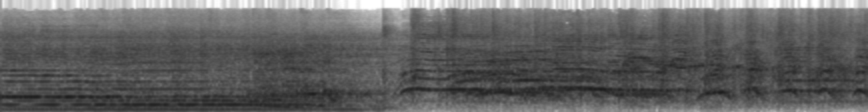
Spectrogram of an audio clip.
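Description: A live metal band's final chord rings out on distorted electric guitars and bass and is stopped about four seconds in. The audience then cheers and shouts.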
